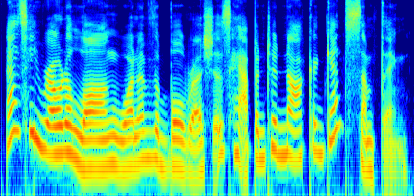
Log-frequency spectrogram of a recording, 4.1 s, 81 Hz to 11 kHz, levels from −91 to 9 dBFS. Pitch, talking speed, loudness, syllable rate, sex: 220 Hz, 190 wpm, -18 LUFS, 5.5 syllables/s, female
